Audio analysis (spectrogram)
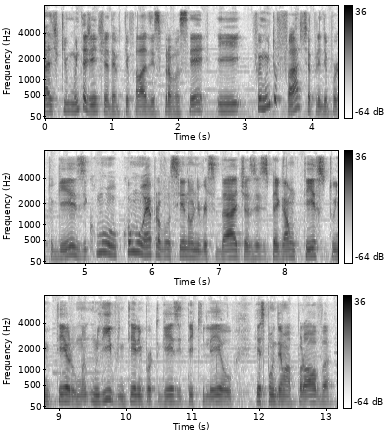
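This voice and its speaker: A man's voice: mid-range voice, moderate pace, soft background music. A man asking questions casually as an interviewer, heard on a lo-fi recording. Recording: dull lo-fi sound.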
